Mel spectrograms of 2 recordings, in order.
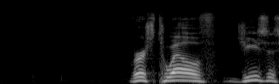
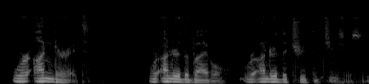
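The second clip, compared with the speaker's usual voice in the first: under leaned on, each phrase falling, much softer; stress on under; 6 semitones lower, 10 dB quieter than usual. Shown as a demonstration. Preacher drives the point home, softly stressing under. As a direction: drop the voice and press under each time. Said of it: "repeating stand under the truth".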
